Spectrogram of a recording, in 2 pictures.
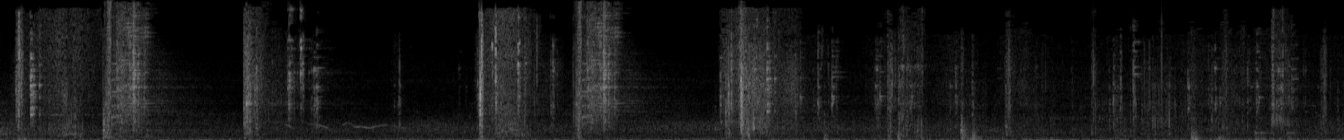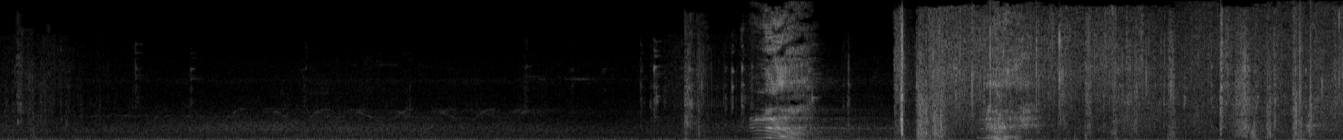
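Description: Footsteps thud on creaking wooden boards.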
